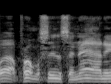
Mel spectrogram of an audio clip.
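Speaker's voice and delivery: lightly mocking Midwestern accent; playful Midwestern accent poke. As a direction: tease a Cincinnati Midwestern accent. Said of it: "I love to make fun of Midwestern accents".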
